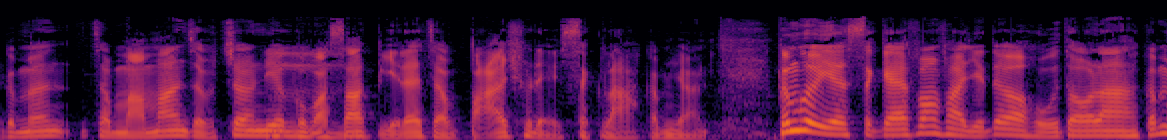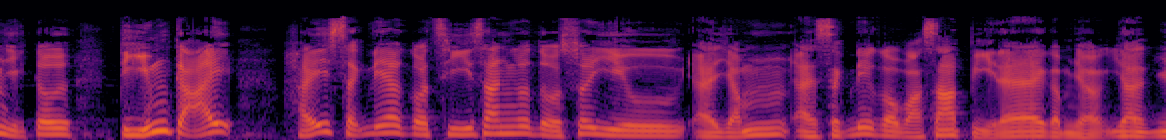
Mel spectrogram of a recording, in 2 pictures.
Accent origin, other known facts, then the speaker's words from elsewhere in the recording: Hong Kong; 我哋香港人咧就會稱之為 organic 啦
